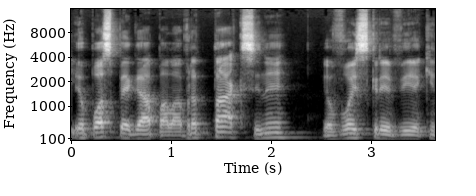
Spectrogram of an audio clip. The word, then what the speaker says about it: táxi: Na verdade, táxi tem 4 letras, mas tem 5 fonemas. Porque, na verdade, você fala o fonema KS, tá vendo?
